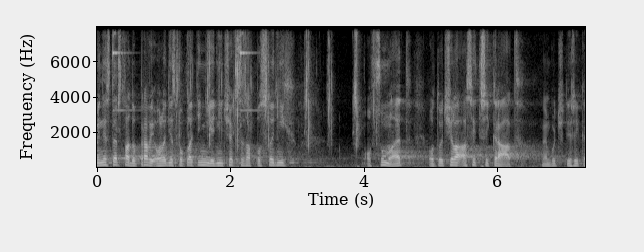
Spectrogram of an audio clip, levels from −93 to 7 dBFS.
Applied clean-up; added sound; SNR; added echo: none; Bell + Tools; 9 dB; none.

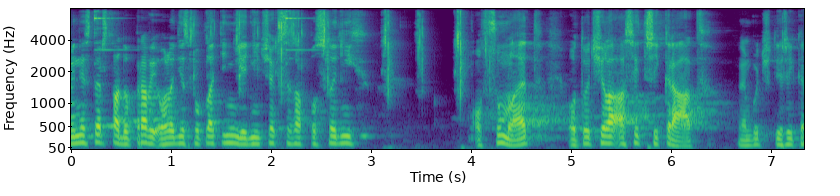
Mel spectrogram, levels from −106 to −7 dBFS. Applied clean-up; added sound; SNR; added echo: classical method log-MMSE.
